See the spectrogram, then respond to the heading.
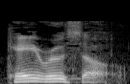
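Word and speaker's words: kerusso: And then keruso. K long E R U S S long O.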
